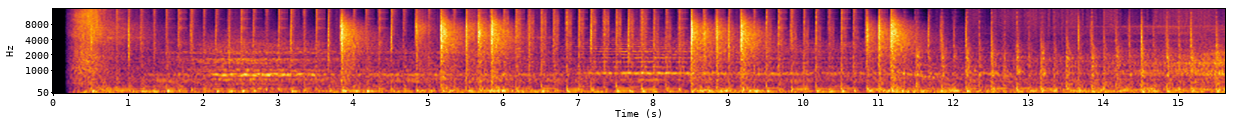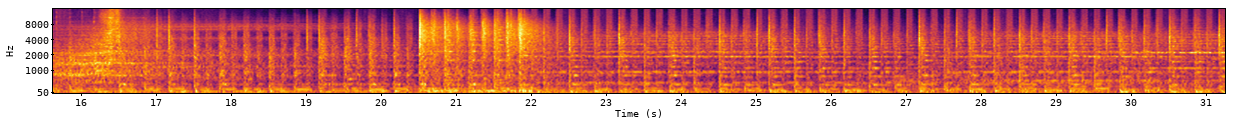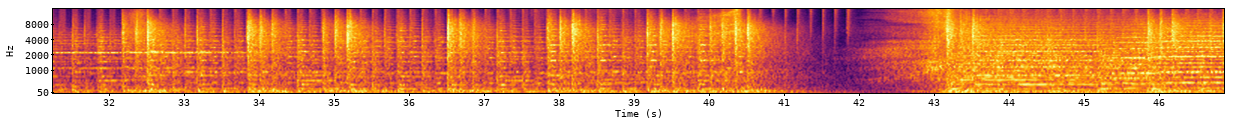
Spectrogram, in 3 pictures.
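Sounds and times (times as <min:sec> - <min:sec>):
hybrid orchestral music: 0:00.2 - 0:46.8.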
